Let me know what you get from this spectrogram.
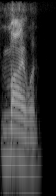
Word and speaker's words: Milan: It's a story based upon real life where a team from a tiny town called in real life Milan, spelled like Milan, Italy, but pronounced Milan, a little Indiana town back when many moons ago, the Indiana State Tournament was an open tournament.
